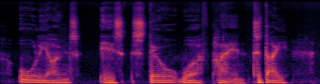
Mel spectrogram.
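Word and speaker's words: Orléans: medieval bag building game called Orleans, or Orleans as we like to say because we're English and we're not going to pronounce the French load of nonsense.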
